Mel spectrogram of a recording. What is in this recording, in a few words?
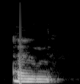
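"ohm", British English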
